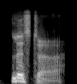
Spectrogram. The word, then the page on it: lister: British English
